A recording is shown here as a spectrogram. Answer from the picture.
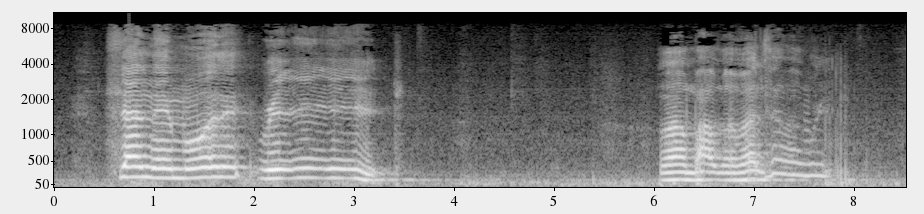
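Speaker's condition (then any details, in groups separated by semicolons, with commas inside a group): Cerebral palsy; uses wheelchair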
